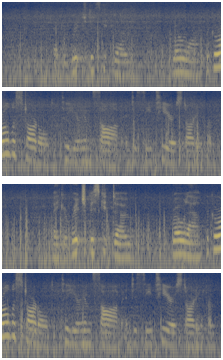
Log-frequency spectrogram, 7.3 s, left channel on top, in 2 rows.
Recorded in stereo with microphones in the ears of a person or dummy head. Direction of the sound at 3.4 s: 5° left (ahead or behind).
